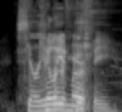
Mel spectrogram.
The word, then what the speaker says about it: Cillian Murphy: And now Cillian Murphy, whose name I'm going to pronounce correctly, finally.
